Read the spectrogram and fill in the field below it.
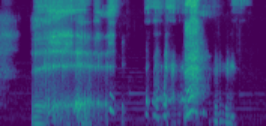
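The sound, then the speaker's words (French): A human voice imitates the groan of something dragging itself among trees through leftover dead leaves as frost sets in: a few rasping, drawn-out moans with rising and falling pitch, separated by short pauses. “Il y a quelque chose qui se traîne, puis il y a quelque chose qui, qui gémit”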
